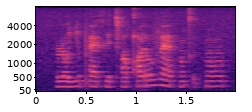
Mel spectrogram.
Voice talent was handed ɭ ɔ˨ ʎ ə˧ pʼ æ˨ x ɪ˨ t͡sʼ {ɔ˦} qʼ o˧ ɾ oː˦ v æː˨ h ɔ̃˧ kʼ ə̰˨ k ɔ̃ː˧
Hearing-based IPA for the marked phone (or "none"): ɔ˨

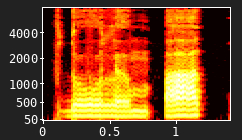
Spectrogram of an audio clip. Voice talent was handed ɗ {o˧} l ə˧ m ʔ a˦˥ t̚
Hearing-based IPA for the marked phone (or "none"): o˧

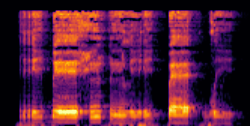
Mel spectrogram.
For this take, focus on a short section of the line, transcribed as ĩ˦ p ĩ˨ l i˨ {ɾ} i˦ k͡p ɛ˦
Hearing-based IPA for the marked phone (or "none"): ɾ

